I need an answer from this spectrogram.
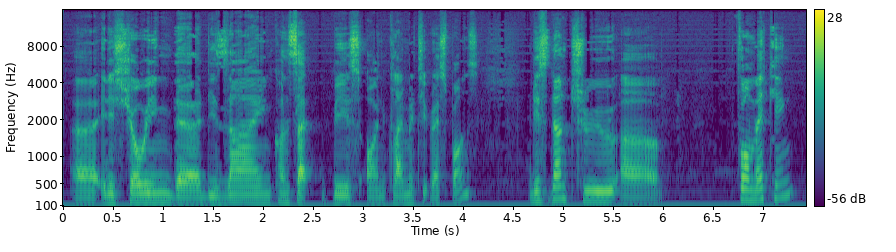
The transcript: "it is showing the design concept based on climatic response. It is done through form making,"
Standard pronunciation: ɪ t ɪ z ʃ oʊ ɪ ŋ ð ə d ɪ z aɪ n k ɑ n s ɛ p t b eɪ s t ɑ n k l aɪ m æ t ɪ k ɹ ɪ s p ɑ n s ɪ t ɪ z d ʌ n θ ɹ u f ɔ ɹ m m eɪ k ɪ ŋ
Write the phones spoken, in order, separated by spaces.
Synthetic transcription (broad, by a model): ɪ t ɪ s ʃ oʊ ɪ ŋ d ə d ɪ z aɪ n k ɑ n s ɛ p t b eɪ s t ɑ n k l aɪ m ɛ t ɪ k ɹ ɪ s p ɑ n s ɪ t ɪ s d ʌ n t ɹ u f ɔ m m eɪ k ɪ ŋ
